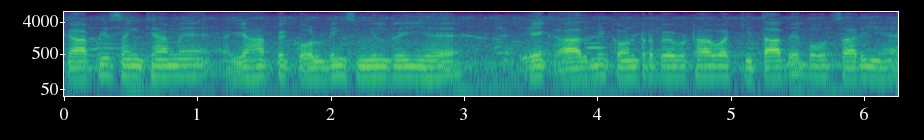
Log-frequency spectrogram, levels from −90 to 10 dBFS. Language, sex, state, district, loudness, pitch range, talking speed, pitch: Hindi, male, Bihar, Katihar, -18 LUFS, 110-120 Hz, 200 wpm, 115 Hz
